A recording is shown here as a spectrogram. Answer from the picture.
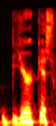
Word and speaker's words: Bjerkes: But So speaking of Paige Bjerkes, world champion 2018 FPO. nice pronunciation.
